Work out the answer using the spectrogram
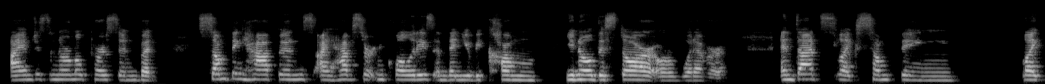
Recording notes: Shot via Zoom, January 2022.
